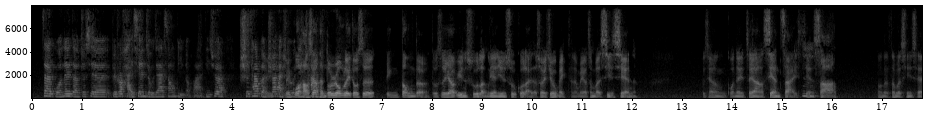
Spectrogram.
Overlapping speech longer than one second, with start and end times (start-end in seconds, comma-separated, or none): 4.6-6.0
